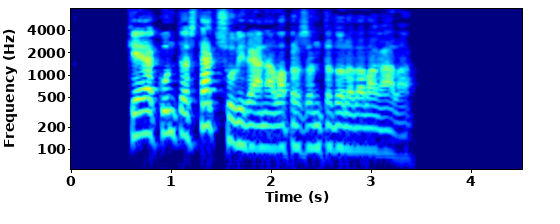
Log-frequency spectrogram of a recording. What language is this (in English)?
Catalan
